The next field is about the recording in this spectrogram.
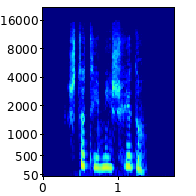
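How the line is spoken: Unsure question. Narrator (Russian): Неуверенно спрашивает Зельда

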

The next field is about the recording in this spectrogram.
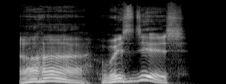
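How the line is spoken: Menacing roar. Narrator (Russian): грозно взревел он

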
